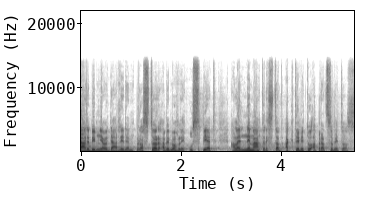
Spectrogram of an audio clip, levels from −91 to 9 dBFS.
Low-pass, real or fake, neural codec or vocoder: 14.4 kHz; fake; vocoder, 44.1 kHz, 128 mel bands, Pupu-Vocoder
